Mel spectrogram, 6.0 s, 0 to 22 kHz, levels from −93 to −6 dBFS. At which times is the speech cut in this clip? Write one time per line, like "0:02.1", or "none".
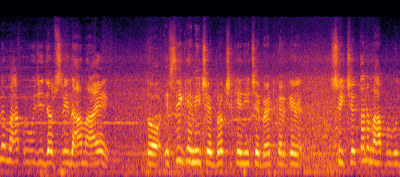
none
